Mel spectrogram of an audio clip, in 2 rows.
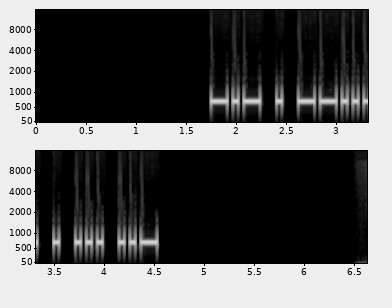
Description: Morse code, heard as a keyed tone, about 22 wpm, 700 Hz. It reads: KE7ESU
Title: USA Call Signs - 6 Characters - 22wpm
